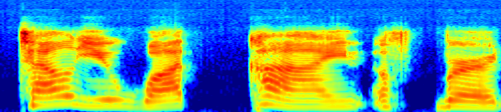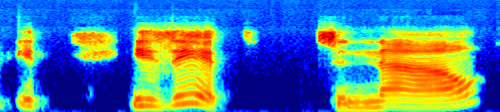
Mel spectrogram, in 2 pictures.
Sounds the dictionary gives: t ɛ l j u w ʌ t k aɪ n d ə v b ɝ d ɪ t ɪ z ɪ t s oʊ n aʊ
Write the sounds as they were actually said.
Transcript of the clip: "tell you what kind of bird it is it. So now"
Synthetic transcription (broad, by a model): t ɛ l j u w ʌ t k aɪ n d ə v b ɝ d ɪ t ɪ z ɪ t s oʊ n aʊ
